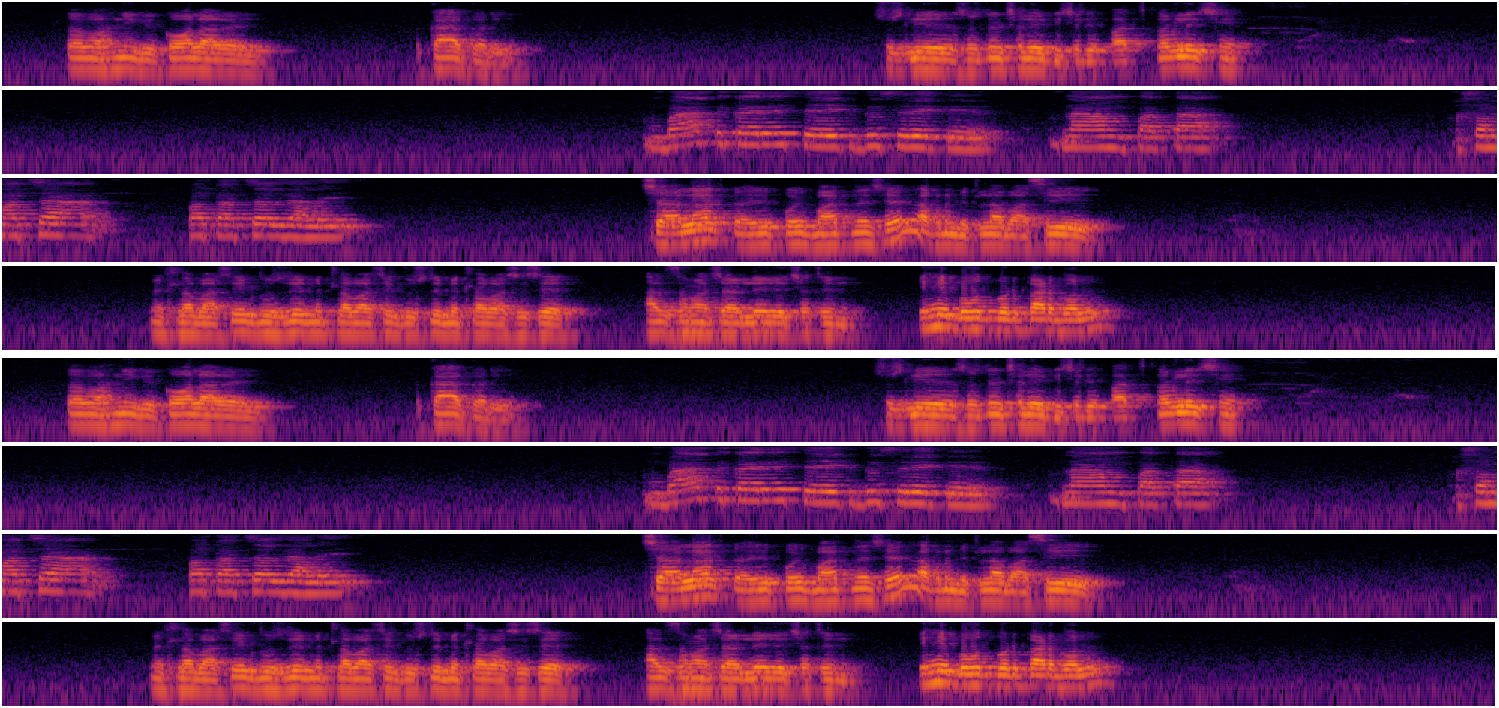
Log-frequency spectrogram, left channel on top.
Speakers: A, on the left (about 25°); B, on the right (about 35°).
A: तब हमनी के कॉल आ गेइल का करी सोचलियै सोचनेे छलियैय बात कर लए छिय
B: <inaudible> बात करे से एक दूसरे के नाम पता समाचार पता चलि जा लए
A: चाला आतै कोइ बात नहि छै अपने मिथिला भाषा से मिथिलावासी एक दूसरे मिथिलावासी एक दूसरे मिथिलावासीसँ हाल समाचार ले लै छथिन इएह बहुत बड़ कार्य भेलै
